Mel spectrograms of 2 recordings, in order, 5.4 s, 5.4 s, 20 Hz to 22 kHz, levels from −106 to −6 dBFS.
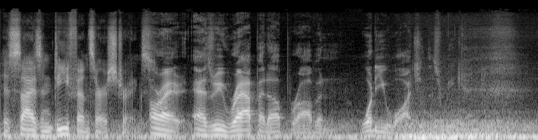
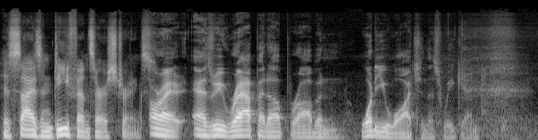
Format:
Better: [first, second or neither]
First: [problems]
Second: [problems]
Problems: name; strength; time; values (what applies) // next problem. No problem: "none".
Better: second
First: wind noise on the microphone; occasional gusts; 15 dB below the speech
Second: none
